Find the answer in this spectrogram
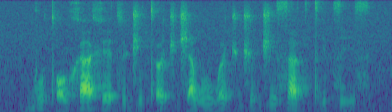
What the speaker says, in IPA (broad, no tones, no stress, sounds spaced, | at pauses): ɡ u tʼ ɔ u̯ x æ x e t͡s ø d͡ʒ i tʼ œ t͡ʃ d͡ʒ æ w u w œ t͡ʃ d͡ʒ ø d͡ʒ i s æ t͡s tʼ i t͡s i s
